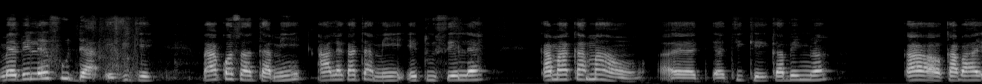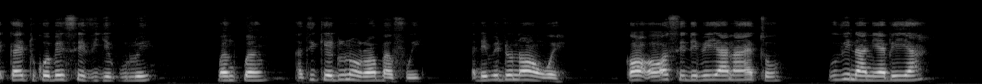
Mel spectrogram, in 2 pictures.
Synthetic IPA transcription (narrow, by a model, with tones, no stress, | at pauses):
m˨ɛ˨bɪ˦lɛ˦fu˦da˨ʔe˨vi˦d͡ʒe˨ | ba˦kɔ˦sa˨ta˨mɪ˦a˨˦lɛ˦ka˦ta˦mɪ˦e˦tu˨se˦lɛ˦ | ka˦mã˦ka˦ma˦˨ | a˨t̪i˦ke˨ka˦be˦ɲu˦ã˦ | ka˦˨ka˦ba˦ka˦e˦tu˨ko˦be˦se˨vi˦d͡ʒe˨ku˨lu˦e˦ | k͡pa˦ŋ˦k͡pa˦n | a˨ti˦ke˨˦du˦nʊ˨ɾɔ˨˦ba˨fu˨e˨ | a˨dɪ˨˦bɪ˦dʊ˦nɔ˦˨wɛ˨ | kɔ˦˨ɔ˦sɪ˨dɪ˦bɪ˦ja˦nã˦ɛ˦tʊ˦ | bu˦vi˦nã˨nɪ˨a˨bɪ˦ja˦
